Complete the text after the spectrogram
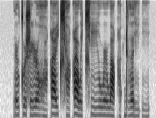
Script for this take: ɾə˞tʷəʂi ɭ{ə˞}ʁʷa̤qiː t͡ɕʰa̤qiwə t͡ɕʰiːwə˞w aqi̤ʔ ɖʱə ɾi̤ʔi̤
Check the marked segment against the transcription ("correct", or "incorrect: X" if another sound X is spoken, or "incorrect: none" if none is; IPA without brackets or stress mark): correct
